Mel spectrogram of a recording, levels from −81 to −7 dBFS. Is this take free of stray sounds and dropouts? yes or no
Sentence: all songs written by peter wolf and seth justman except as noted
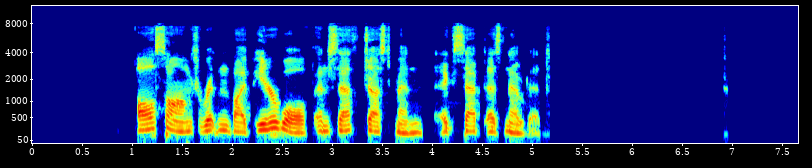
yes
